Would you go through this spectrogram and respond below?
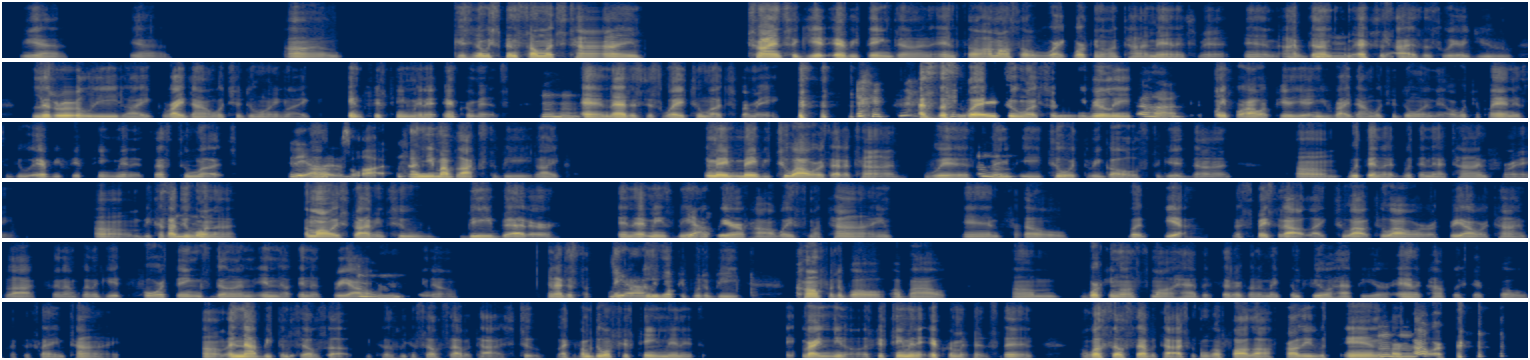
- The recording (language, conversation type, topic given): English, unstructured, What small habit makes you happier each day?
- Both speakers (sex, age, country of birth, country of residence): female, 20-24, United States, United States; female, 60-64, United States, United States
- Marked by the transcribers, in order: tapping; chuckle; laughing while speaking: "Yeah"; chuckle; unintelligible speech; chuckle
